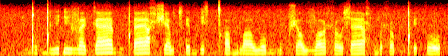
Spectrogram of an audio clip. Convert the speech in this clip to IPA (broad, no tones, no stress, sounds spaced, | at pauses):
ɡ͡ǃ o ɡ͡ǃ iː ɗ i v æ ɪ̯ k æː b ǃʼ æː ħ ʃ æ w t͡sʼ e b ɗ i s ǀʰ ɒ b w ɒː w o b ɡ͡b o b ʃ ɒː w v ɒ ʊ̯ ħ oː s æː ħ b u ħ oː k ǃʼ e k o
